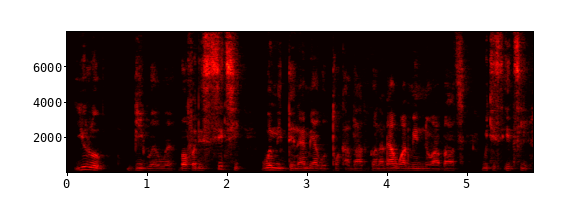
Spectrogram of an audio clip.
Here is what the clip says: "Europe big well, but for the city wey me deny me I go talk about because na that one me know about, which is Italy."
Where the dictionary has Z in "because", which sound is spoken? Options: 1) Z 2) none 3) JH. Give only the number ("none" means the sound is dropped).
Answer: 2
